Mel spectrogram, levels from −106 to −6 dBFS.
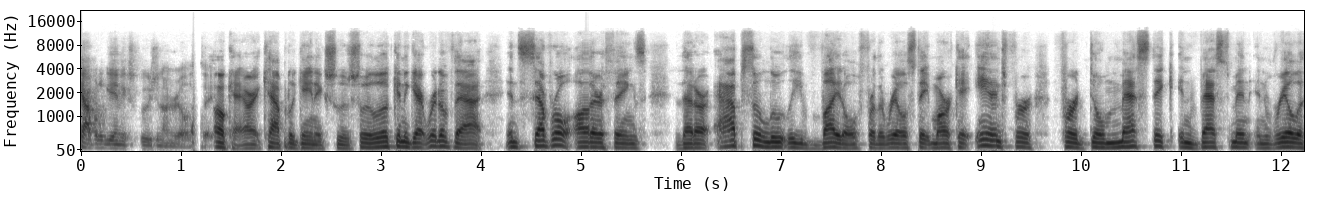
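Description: At 1.11 to 1.22 s, just after "gain exclusion on real", the speech suffers a burst of packet loss. Several consecutive packets failed to arrive in time, leaving about 80 ms missing. The receiver bridged roughly 77 ms of it by extending the last sound and fading it down. This produces a held, dying buzz or hiss, and then the speech picks up further on with that stretch gone.

The clip also has short concealed packet loss, twice. At 5.03 to 5.10 s, between "of that and several" and "things that are absolutely", about 40 ms never reached the decoder. The receiver synthesized around 37 ms from the preceding sound and blended it back. The same happens at 9.11 to 9.18 s, after "the real estate market" and before "for for domestic", with about 38 ms filled. Each is heard as a brief smear or wobble in the speech.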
